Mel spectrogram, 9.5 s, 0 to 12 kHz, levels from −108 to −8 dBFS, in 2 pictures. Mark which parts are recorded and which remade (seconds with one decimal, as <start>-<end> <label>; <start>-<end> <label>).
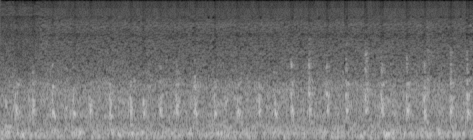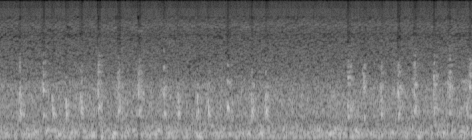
0.0-9.5 recorded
